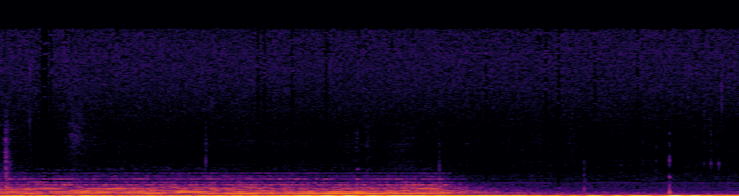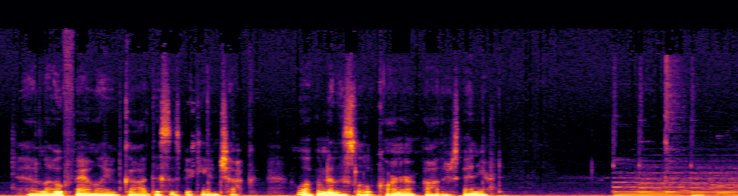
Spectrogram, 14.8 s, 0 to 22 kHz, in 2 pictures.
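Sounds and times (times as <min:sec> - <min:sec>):
train horn multi-toned blast: 0:00.0 - 0:05.6
passing train rumbling: 0:00.0 - 0:06.6
speech: 0:07.7 - 0:12.4.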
